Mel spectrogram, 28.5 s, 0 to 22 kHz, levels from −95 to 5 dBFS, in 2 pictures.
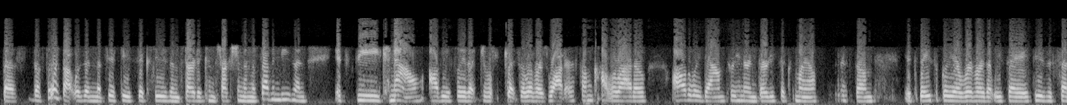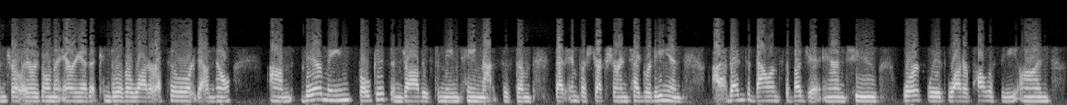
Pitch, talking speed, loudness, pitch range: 165 Hz, 160 wpm, -18 LUFS, 160-175 Hz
